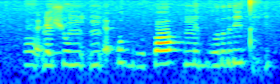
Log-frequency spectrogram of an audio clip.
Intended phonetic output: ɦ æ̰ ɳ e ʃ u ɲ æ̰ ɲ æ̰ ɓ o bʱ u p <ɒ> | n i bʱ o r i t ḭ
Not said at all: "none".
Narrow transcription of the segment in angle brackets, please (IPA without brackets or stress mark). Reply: ɒ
